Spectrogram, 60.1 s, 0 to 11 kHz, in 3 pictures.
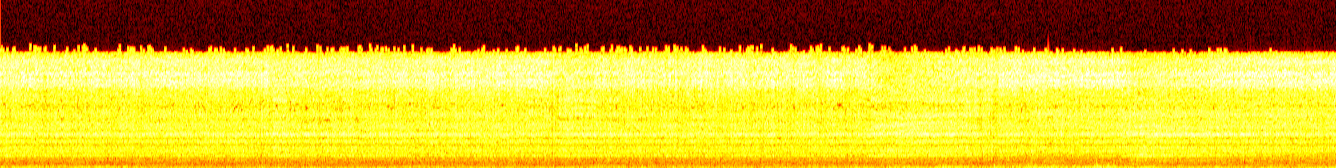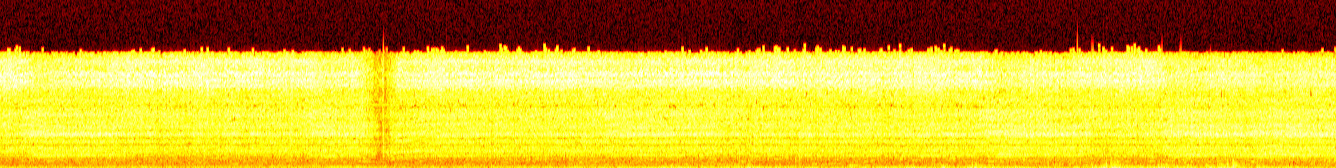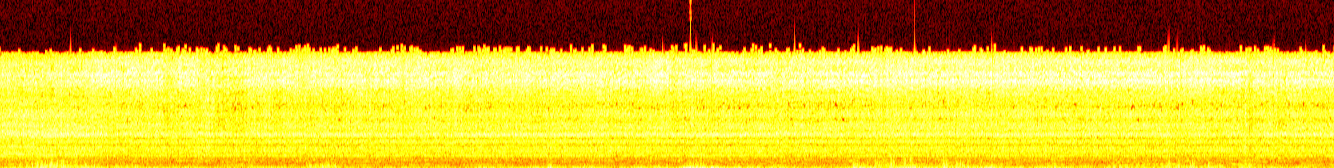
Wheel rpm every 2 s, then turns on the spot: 110, 110, 110, 110, 120, 110, 110, 110, 110, 110, 110, 110, 90, 100, 110, 120, 110, 110, 120, 110, 110, 120, 120, 110, 110, 110, 120, 120, 110, 110.
none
